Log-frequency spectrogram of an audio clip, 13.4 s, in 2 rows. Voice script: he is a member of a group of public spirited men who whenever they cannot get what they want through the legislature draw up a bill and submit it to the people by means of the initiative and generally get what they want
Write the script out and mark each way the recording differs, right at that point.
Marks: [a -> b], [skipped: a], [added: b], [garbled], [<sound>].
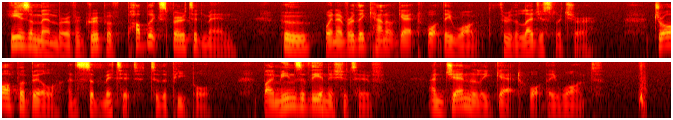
he is a member of a group of public spirited men who whenever they cannot get what they want through the legislature draw up a bill and submit it to the people by means of the initiative and generally get what they want [whoosh]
